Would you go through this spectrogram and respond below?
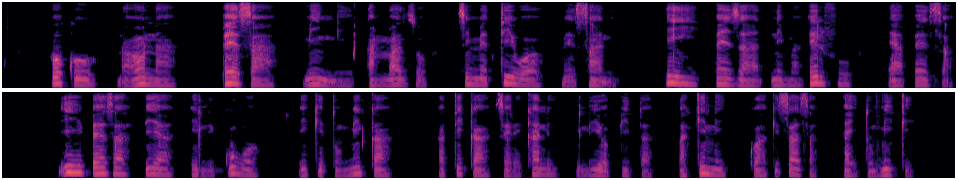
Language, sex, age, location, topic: Swahili, female, 36-49, Nakuru, finance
